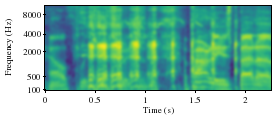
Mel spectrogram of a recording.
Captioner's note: laughs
